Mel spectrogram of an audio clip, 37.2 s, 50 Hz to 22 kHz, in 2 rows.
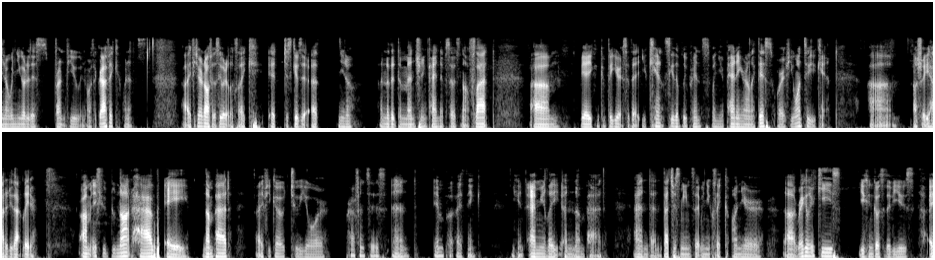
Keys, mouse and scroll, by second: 0.5-3.6 shift+middle drag, 3.8 KP_5, 5.9-7.8 middle drag, 7.8 KP_1, 9.2-9.6 scroll up 3, 9.6 shift+middle click, 10.2-10.5 scroll up 1, 10.5 middle click, 11.0-11.3 scroll down 4, 11.3 middle click, 11.7-13.2 scroll down 5, 14.3-17.4 middle drag, 21.7-24.9 drag, 36.8 click, 37.1 Tab.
